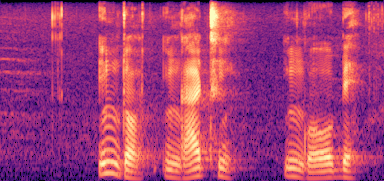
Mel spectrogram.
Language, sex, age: Xhosa, male, 21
